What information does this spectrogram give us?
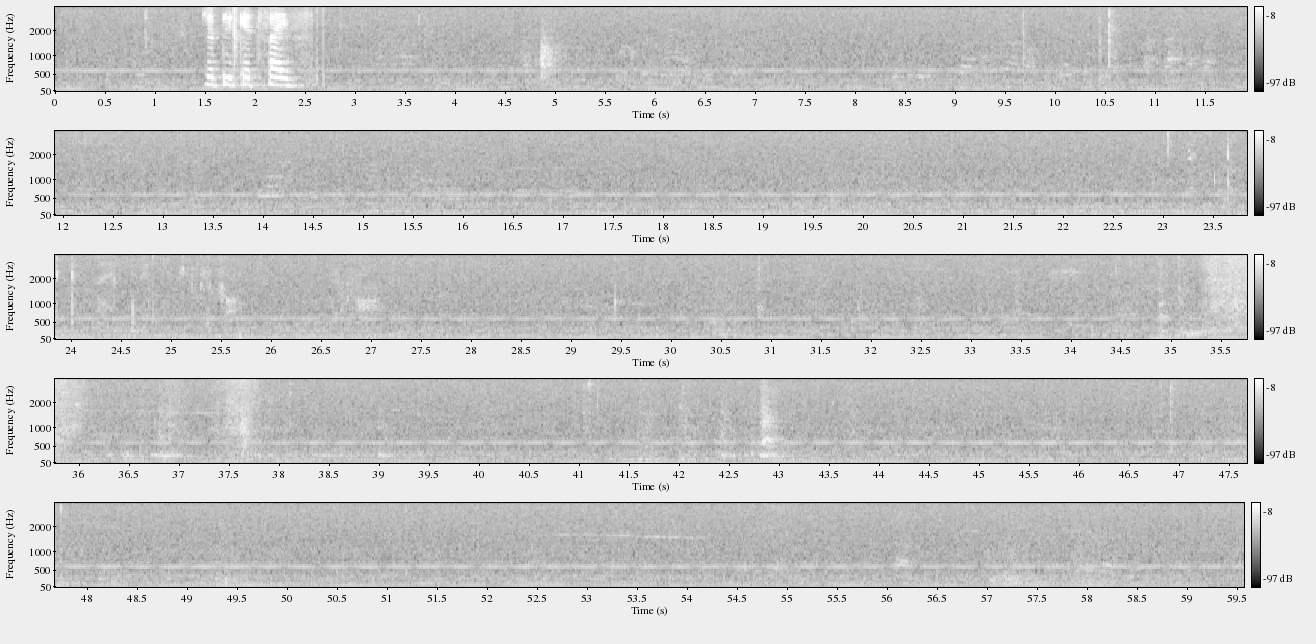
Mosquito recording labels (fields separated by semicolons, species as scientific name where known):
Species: no mosquito; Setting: insect culture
